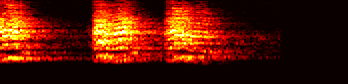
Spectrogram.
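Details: Grey Junglefowl territorial crow announcing presence: three harsh, broad bursts, each under half a second, the first longest, with a rapid, almost metallic rattling quality.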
